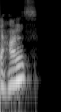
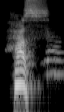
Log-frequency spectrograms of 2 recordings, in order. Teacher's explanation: अनुस्वर के उच्चारण में वायु केवल नाक से बाहर निकलती है, जबकि अनुनासिक का हम इस्तेमाल करेंगे तो नाक और मुंह दोनों से हवा बाहर निकलेगी। जैसे हंस अनुस्वर हो गया, हंस अनुनासिक हो गया।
